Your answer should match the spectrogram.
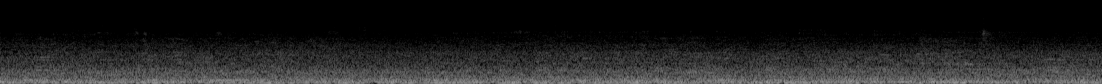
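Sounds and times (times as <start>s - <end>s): low rumble of exhibition hall: 0.0s - 11.0s.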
